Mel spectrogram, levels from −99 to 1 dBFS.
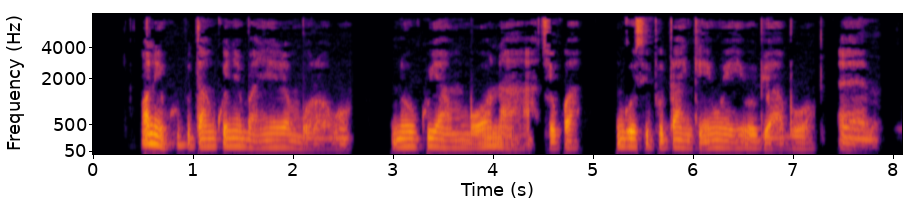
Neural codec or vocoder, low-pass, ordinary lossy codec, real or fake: none; 7.2 kHz; MP3, 32 kbps; real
